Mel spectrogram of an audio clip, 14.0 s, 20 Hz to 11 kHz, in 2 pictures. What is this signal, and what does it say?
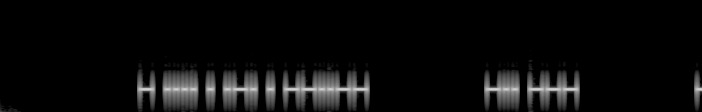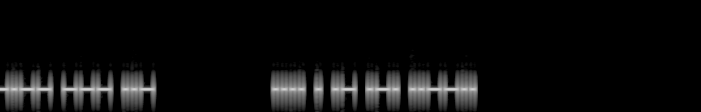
Morse code, heard as a keyed tone, about 28 wpm, 700 Hz. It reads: THERE, DO YOU HEAR?
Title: 4x Word-Spacing - Sentences from Top 300 Words - 28wpm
